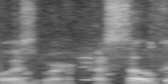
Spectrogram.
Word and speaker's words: Ahsoka: Ahsoka is how you pronounce her name?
